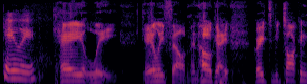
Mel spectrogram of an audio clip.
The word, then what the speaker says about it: Caileigh Feldman: it's pronounced Kaye Kaye Kaylee Feldman okay great to be talking to you uh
